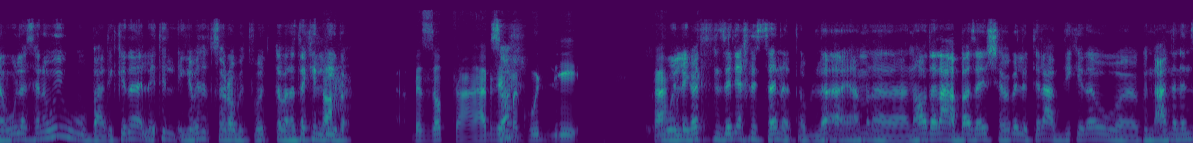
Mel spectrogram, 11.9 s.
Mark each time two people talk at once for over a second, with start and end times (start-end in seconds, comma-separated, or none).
none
